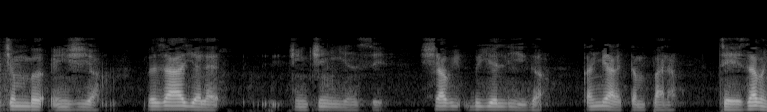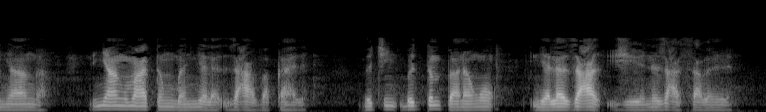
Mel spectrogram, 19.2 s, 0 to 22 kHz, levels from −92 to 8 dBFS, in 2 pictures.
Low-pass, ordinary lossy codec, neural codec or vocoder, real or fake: 5.4 kHz; MP3, 24 kbps; none; real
